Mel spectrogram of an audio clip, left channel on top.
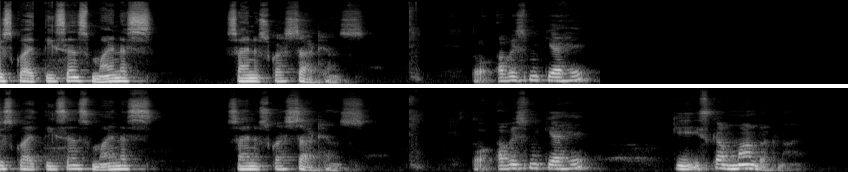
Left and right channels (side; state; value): left; drops out; at 6.0 s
